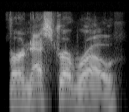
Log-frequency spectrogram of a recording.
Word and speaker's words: Vernestra Rowe: Rebecca Henderson confirms that, oh God, you're going to have to help me with this pronunciation of the character's name here. Vernestra Rowe.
